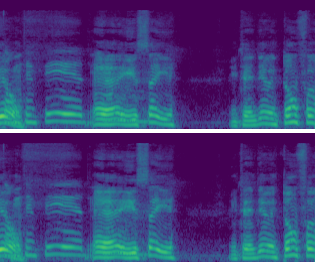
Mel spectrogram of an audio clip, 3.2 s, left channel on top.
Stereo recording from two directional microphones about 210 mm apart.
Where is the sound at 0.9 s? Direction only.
40° right (ahead or behind).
